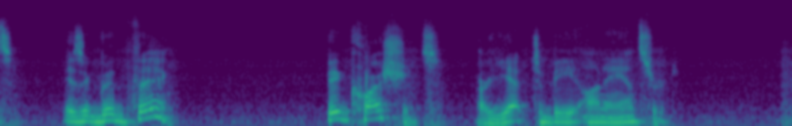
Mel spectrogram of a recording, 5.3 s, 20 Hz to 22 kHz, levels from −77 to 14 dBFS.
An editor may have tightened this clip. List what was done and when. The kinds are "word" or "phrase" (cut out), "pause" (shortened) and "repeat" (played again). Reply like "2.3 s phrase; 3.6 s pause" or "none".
none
